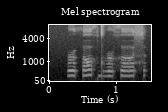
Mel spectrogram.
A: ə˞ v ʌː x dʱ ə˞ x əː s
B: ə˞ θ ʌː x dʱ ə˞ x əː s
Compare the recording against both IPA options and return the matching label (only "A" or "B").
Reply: B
